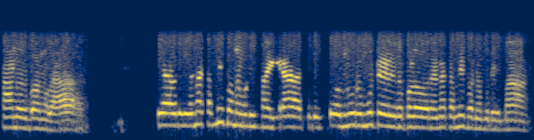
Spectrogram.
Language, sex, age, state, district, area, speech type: Tamil, male, 18-30, Tamil Nadu, Kallakurichi, rural, conversation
